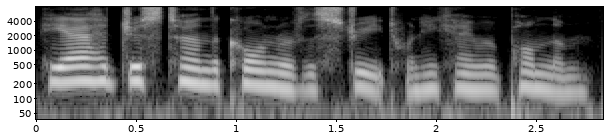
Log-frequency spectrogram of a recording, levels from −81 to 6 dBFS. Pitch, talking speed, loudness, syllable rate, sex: 175 Hz, 295 wpm, -17 LUFS, 6.6 syllables/s, female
